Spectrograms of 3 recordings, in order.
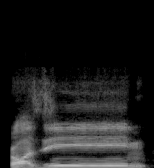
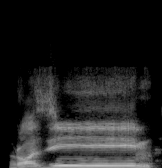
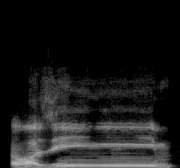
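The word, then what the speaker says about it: رجيم: ঘোড়ার সঙ্গে লেগে যায় তখন রজিম এটা যার উচ্চারণ হয়েছে সদস সিন জায়ের মাখাজ হয়ে যাচ্ছে এজন্য রজিম আরেকটা হচ্ছে রজিম রজিম এই যে বলছেন দেখেন রজিম বললে জিহ্বার আগা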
